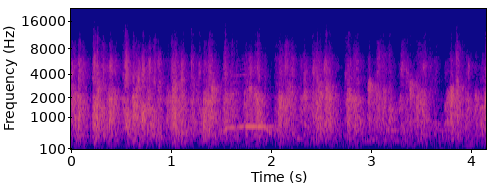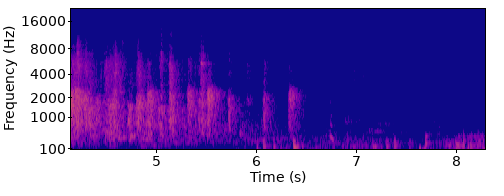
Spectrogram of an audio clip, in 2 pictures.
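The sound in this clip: A crowd applauds to greet a female vocal group as it takes the stage. The dense, pulsing patter of clapping thins out after about five seconds to a few scattered claps, then dies away into near quiet.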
